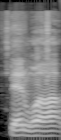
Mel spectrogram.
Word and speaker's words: Benoit: I'm not pronouncing the T in Benoit. It's exactly like chocolat, and like Chocolat. Benoit, Chocolat. you Yeah. know, all three have a T at the end, and none of the T's are said.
